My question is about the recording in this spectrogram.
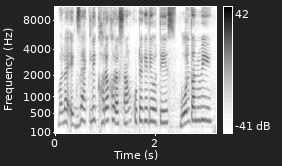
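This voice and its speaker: An angry young husband who keeps pressing his questions, spoken by a woman. The voice is high, with a faint hiss of background noise. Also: moderate pace, darkish tone, lightly acted. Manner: insistent questioning.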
